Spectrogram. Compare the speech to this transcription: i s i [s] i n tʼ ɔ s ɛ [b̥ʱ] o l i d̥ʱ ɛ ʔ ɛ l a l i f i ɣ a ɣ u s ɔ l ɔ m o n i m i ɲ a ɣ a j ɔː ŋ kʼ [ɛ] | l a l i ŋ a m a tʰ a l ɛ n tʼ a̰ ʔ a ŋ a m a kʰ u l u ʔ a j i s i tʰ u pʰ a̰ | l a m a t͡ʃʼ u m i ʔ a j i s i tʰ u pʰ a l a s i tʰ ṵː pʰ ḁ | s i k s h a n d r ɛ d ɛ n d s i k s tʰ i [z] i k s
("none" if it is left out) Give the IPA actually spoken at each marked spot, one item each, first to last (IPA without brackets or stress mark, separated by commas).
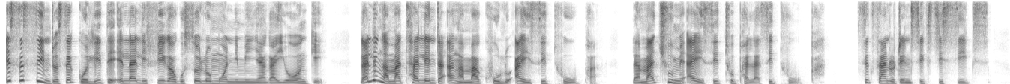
s, ɡ̥ʱ, ɛ, s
